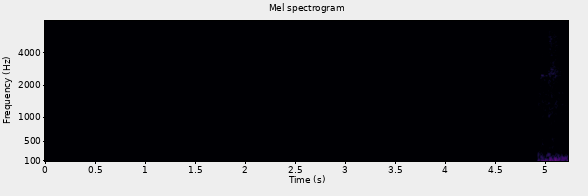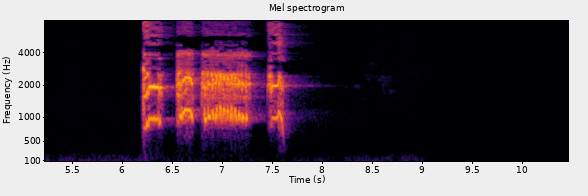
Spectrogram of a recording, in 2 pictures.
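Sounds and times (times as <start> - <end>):
Red junglefowl male crowing: 6.2 - 7.8.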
